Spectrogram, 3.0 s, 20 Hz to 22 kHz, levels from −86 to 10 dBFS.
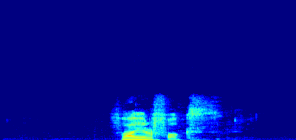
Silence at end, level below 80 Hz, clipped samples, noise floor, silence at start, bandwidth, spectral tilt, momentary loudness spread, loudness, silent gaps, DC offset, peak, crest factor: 0.85 s; -74 dBFS; under 0.1%; -77 dBFS; 1.15 s; 7.4 kHz; -6.5 dB/octave; 16 LU; -30 LUFS; none; under 0.1%; -12 dBFS; 22 dB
